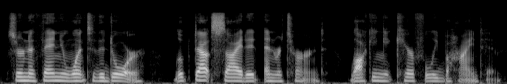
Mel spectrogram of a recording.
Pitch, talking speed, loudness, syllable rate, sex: 160 Hz, 190 wpm, -21 LUFS, 6.3 syllables/s, female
